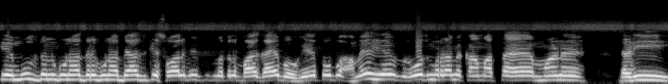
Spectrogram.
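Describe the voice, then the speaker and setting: A man with a Haryana accent speaks in a high, flat monotone with hardly any pauses, his voice dry and close with no echo over noticeable background noise. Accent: Haryanvi. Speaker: storyteller. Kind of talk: interview answer, folk storytelling.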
